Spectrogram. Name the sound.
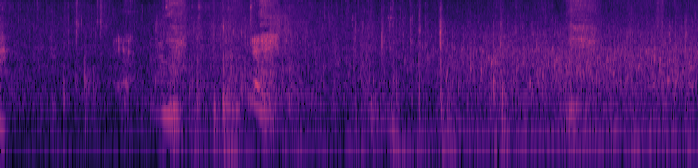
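waterfall rushing water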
